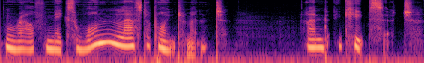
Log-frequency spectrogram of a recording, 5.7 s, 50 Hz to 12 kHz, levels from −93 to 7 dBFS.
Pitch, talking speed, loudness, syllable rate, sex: 200 Hz, 75 wpm, -16 LUFS, 2.8 syllables/s, female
